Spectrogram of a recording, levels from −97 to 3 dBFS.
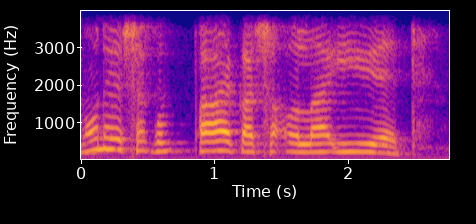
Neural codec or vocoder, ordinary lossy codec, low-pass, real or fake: none; Opus, 24 kbps; 3.6 kHz; real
